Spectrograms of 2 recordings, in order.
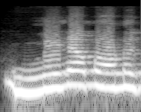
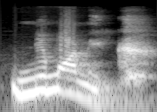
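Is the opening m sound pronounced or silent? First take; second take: pronounced; silent. First: The word begins with a pronounced m sound. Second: The word begins directly with an n sound. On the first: The speaker calls it wrong. "इसको मिनामोनिक नहीं बोलते हैं" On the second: The speaker calls it right. "निमोनिक में एम silent है"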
